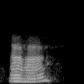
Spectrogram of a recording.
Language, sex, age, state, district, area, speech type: Hindi, male, 30-45, Bihar, Darbhanga, rural, conversation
